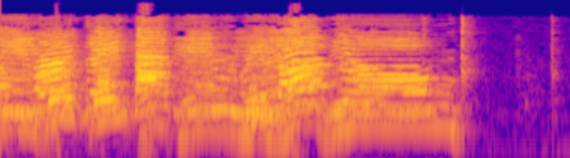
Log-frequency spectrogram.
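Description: A group of voices, a child's among them, singing together in a small room. The song ends on a long held note and stops about four seconds in.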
